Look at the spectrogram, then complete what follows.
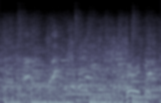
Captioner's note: dog barking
